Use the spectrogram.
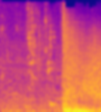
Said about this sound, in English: What was that? It's a gunshot.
